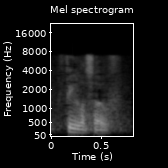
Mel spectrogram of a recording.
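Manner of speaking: "philosophe" said softly the French way, fee-lo-ZOF, stress at the end; French pronunciation. Shown as a demonstration. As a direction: quietly repeat "philosophe" in French. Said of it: "That's just a cool French word".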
